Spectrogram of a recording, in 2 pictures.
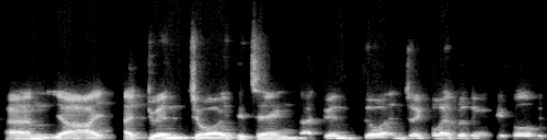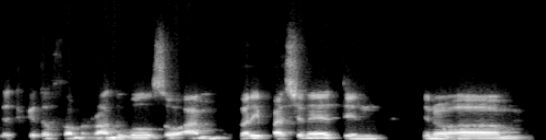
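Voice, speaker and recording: A middle-aged man with an Indonesian accent giving polite, conversational interview answers as an educator, often pausing mid-sentence. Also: low voice, level tone, muffled recording. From East Java, Indonesia. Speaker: interview guest, school deputy principal and English teacher.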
